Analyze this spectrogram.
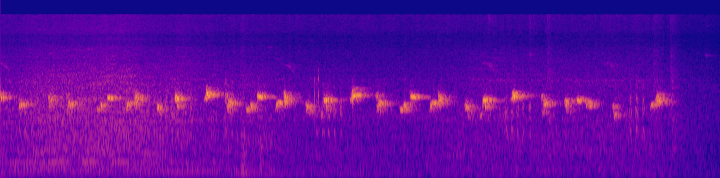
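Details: Sooty-headed bulbul (trucukan) in long-duration ngeropel style, used as a lure and master for training birds: a steady run of short, clear whistled notes, alternately rising and falling, about three per second, over low background rumble.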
